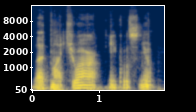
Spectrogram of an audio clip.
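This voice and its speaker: A man's voice: mid-range voice, sing-song, a little slow, creaky, a little mellow. A man narrating a coding tutorial, upbeat and explaining as he goes. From Italy. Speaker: tutorial presenter. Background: keyboard typing.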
